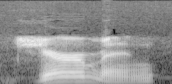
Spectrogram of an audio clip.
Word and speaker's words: Jermyn: I think just north east of Scranton is where German Pennsylvania is, and it's like J-E-R-M-Y-N. It's, you know, a totally different spelling, but it looks like it's pronounced German Pennsylvania.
